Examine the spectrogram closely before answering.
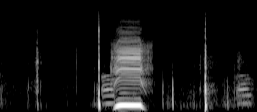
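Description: A phone's ringer chimes briefly as its volume is changed.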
